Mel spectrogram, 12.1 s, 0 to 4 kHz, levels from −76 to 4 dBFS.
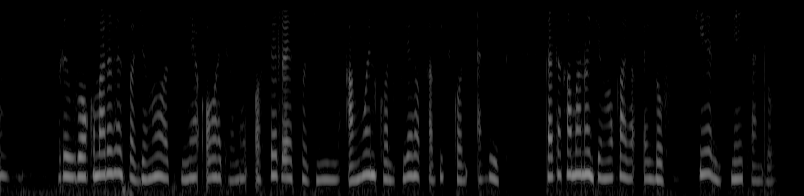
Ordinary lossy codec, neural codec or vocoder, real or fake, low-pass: none; codec, 16 kHz, about 1 kbps, DyCAST, with the encoder's durations; fake; 3.6 kHz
